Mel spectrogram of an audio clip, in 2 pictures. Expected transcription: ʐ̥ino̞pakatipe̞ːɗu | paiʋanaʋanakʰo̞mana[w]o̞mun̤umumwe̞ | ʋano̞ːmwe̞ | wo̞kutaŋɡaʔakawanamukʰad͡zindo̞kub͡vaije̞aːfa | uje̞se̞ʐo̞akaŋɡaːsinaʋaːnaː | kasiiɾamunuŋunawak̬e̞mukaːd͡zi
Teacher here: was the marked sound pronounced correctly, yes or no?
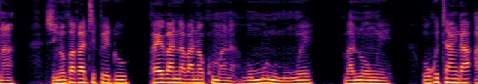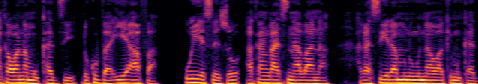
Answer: no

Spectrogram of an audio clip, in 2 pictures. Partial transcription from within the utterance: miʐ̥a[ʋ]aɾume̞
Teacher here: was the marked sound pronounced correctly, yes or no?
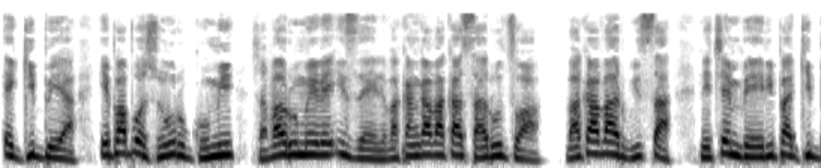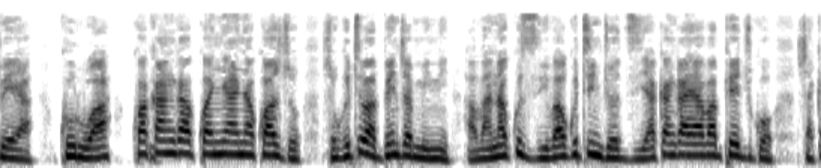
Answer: yes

